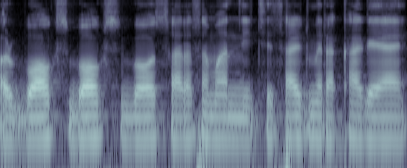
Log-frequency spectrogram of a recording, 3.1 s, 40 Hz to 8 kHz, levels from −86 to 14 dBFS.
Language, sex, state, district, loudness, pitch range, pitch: Hindi, male, Chhattisgarh, Raipur, -20 LUFS, 100-105 Hz, 100 Hz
